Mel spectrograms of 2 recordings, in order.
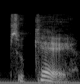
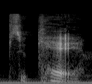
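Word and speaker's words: ψυχή: spirit or soul and this can be a little bit hard to pronounce for English speakers to pronounce this P and s sound at the beginning of the word you can practice it a little by inserting a kind of vowel sound and saying absolute k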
